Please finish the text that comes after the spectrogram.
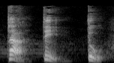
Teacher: walaupun tak ini kuat tapi ada udara yang berhembus ketika Kita mengucapkannya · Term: huruf ta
